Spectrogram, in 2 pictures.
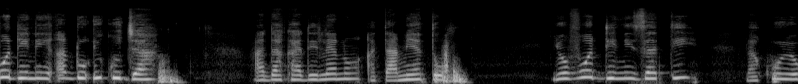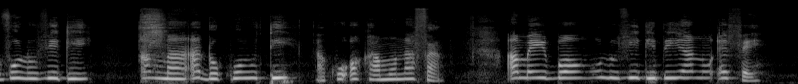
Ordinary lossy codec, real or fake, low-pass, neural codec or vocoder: AAC, 48 kbps; fake; 14.4 kHz; autoencoder, 48 kHz, 32 numbers a frame, DAC-VAE, trained on Japanese speech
